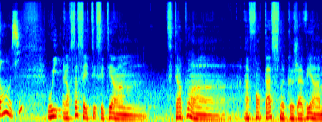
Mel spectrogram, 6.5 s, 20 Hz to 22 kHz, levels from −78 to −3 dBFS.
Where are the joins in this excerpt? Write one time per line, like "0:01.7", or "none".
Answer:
none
